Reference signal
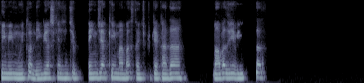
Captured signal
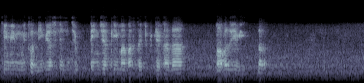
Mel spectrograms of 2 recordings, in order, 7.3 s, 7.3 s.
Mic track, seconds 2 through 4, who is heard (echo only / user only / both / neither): echo only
